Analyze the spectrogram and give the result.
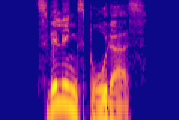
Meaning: genitive of Zwillingsbruder
- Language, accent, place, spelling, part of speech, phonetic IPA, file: German, Germany, Berlin, Zwillingsbruders, noun, [ˈt͡svɪlɪŋsˌbʁuːdɐs], De-Zwillingsbruders.ogg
